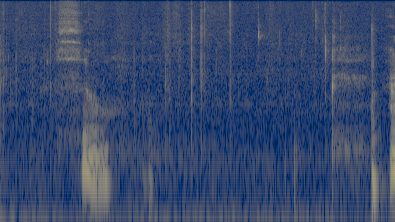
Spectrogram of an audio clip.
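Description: A plastic bottle cap clicks open.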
